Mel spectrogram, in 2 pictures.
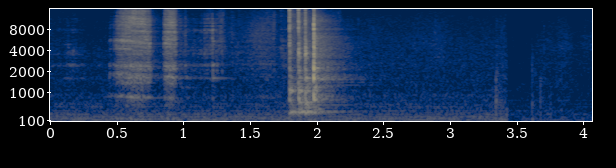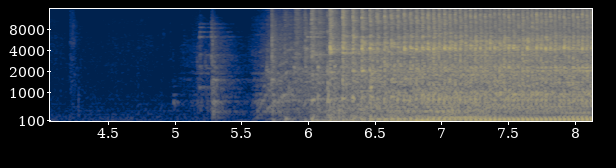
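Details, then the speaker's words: Abandoned Powermate generator started on starting fluid: after a few clunks the small engine catches and settles into a steady, even run producing power, with no knocks. It smoked at first, and the carburetor likely needs cleaning. "all right we got power and the engine sounds good"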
